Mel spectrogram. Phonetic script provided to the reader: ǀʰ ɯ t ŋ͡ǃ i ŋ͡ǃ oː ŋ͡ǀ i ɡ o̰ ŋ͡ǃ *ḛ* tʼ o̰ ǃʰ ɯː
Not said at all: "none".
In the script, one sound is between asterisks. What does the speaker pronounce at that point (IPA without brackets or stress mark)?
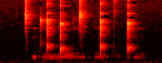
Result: ḛ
